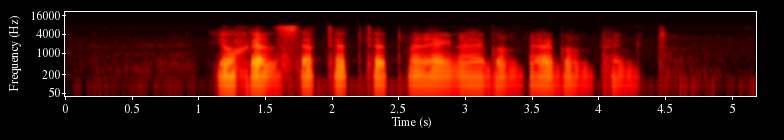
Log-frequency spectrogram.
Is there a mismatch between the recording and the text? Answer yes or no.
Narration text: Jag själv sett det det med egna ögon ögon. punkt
no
